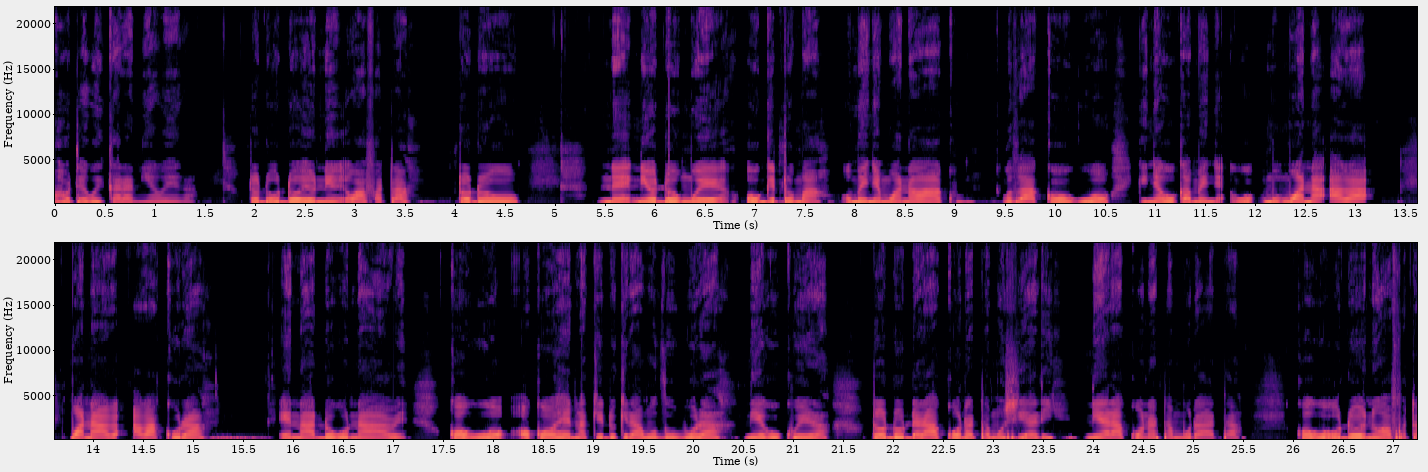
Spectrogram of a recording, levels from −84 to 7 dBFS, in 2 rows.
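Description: At 6.13 s a repeated buffer produces a brief buzz: a tiny block of about 1.45 ms, which fits a 64-sample buffer, plays three extra times because fresh audio missed its deadline, and the hard joins fuse into a click-like burst. A second, shorter repeated buffer follows at 17.00 s, just after "ena ndũgũ", where the same small block repeats once and is heard as a single click. Essentially no audio is lost in either case.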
